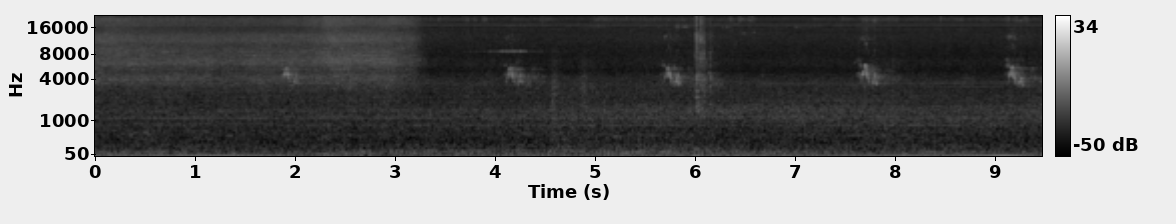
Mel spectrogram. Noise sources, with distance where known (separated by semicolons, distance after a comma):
background noise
